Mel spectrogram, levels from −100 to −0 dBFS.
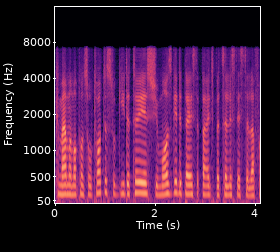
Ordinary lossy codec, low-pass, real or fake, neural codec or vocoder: MP3, 64 kbps; 7.2 kHz; fake; codec, 16 kHz, 0.2 kbps, FocalCodec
